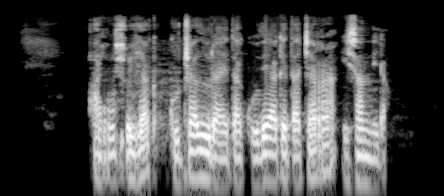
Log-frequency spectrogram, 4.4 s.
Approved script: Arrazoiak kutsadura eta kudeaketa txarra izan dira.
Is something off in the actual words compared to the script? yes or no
no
